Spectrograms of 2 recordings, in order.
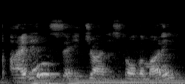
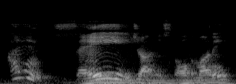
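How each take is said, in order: First: The word "I" is stressed. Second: The word "say" is stressed. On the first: Someone else said it. "implying, you know, someone else might have said it" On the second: It was implied but not said. "meaning I may have implied it, but I didn't say it"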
